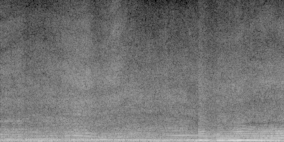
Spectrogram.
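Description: Engines of a pack of front-wheel-drive compact race cars running at racing speed on a dirt oval, a steady drone that grows louder in the last second as the cars come past.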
